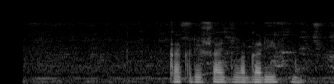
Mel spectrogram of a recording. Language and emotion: Russian, neutral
